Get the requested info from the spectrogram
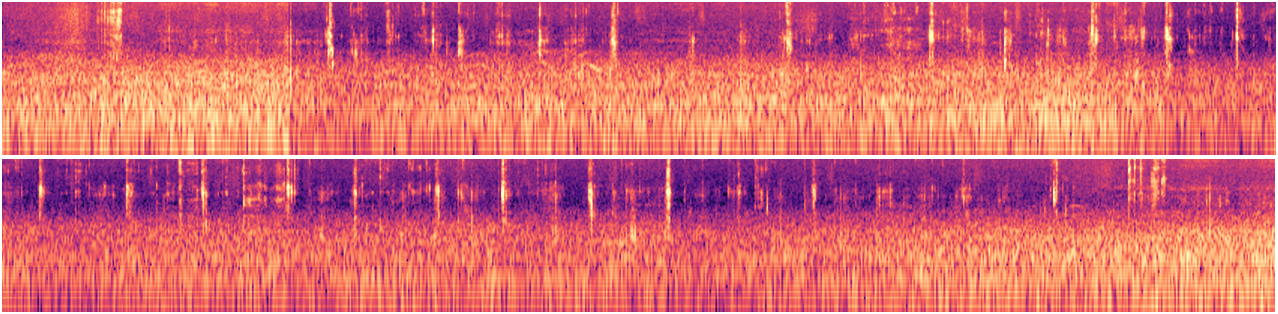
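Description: Close-up chewing of slices of raw skate, with many small sharp clicks of metal chopsticks against the steel sauce tray and plate as a slice is dipped and picked up.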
